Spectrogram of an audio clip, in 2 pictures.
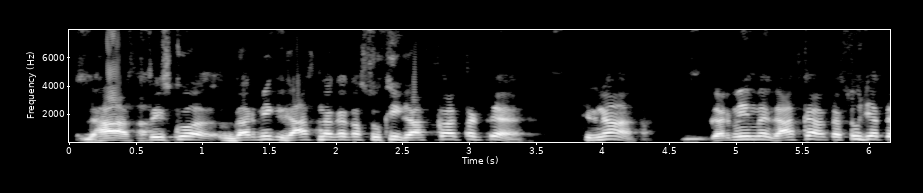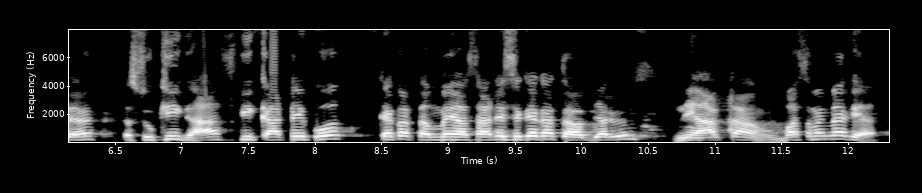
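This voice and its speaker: A man's voice: sits high, phone-quality sound. A man teaching a class, explaining a poem line by line and often asking whether the students understood. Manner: repetitive questioning, drawn-out English words.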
